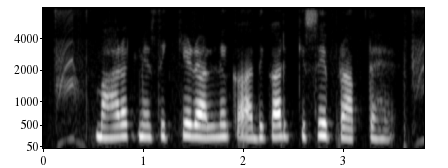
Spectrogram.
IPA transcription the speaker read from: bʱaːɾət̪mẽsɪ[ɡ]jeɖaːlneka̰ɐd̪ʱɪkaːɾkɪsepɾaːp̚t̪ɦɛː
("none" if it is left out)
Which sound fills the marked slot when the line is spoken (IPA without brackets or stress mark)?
k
